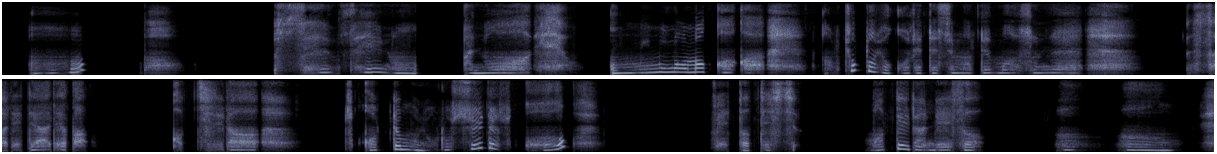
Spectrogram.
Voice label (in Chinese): 安眠用 湿纸巾按摩（右耳）, ASMR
